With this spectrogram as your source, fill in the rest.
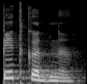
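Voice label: "петкӧдны", Komi, female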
